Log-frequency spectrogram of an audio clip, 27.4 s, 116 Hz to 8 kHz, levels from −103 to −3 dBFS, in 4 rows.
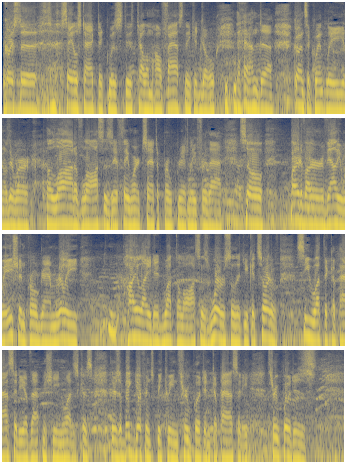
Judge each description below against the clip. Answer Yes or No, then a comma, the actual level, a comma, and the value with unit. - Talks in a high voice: No, low, 130 Hz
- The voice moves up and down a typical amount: No, narrow, 2.2 semitones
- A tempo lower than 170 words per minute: Yes, average, 150 wpm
